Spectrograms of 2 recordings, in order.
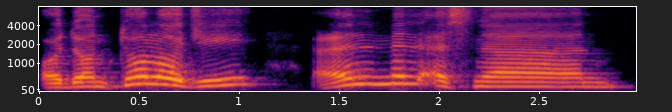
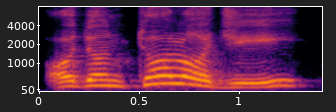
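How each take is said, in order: First: Said in the usual way. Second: "Odontology" spelled out slowly, syllable by syllable, rising at the end; slow pronunciation. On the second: Shown as a demonstration. Teacher models "Odontology" slowly for the class. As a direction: sound out "Odontology" slowly, one syllable at a time.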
